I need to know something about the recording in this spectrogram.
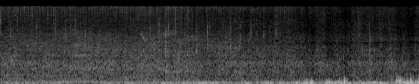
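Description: Steady rushing noise of riding a bicycle along a tarmac path: wind across the microphone with tyre noise. Low buffeting from the wind grows stronger in the last second or so.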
